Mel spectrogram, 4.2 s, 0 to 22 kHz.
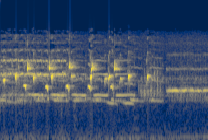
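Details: Waterslager canary, 2009 recording: quick bright chirping notes in a bouncing, bubbling sequence, then an even sustained whistled tone closing the phrase.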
